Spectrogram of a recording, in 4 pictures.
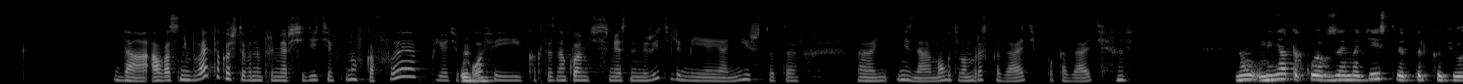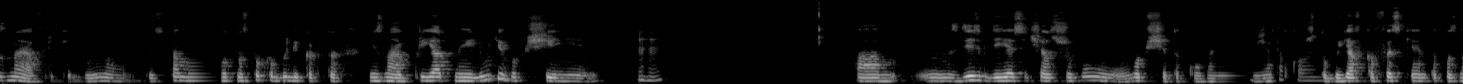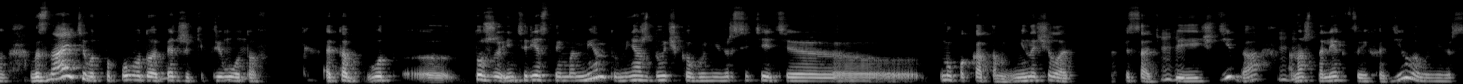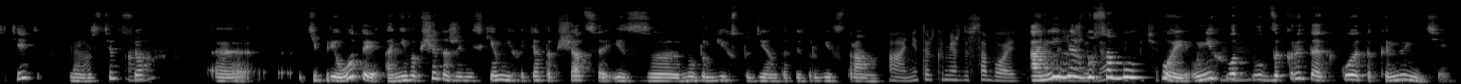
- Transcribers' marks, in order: tapping; chuckle; static; distorted speech; other background noise; in English: "комьюнити"
- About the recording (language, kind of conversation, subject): Russian, unstructured, Какую роль в вашем путешествии играют местные жители?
